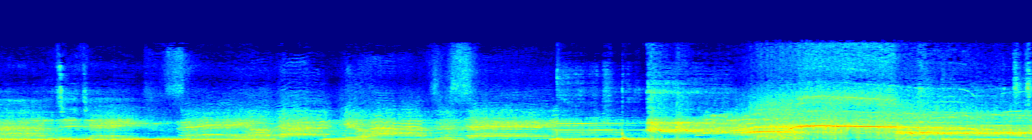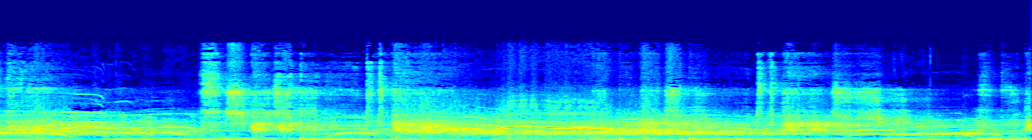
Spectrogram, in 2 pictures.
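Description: Rock band playing live through a club PA: electric guitars, bass and drums under a high male lead vocal, recorded from the crowd. About eight seconds in the low instruments drop out briefly while the singer holds a high note, then the band comes back in.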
